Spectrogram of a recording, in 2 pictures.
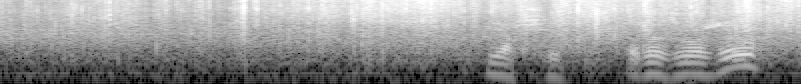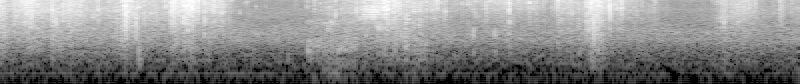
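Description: Dry leaves rustle under a hand.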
